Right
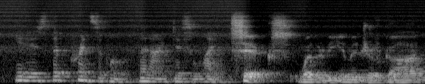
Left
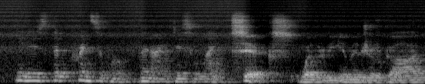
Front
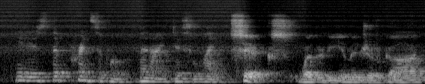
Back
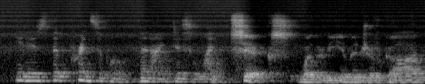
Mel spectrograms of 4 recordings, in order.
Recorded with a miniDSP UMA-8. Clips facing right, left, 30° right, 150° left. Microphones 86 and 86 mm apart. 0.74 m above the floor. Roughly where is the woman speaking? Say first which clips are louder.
Left 1 dB, back 2 dB; right.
